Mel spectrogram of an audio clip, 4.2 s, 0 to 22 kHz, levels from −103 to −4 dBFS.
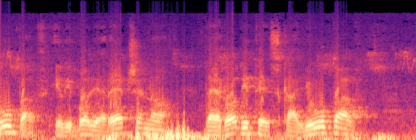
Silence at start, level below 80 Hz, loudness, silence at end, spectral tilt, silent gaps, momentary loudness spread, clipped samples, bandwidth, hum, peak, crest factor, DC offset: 0 s; -16 dBFS; -9 LUFS; 0 s; -7.5 dB/octave; none; 7 LU; 4%; 13 kHz; none; 0 dBFS; 8 dB; 1%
